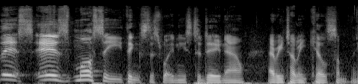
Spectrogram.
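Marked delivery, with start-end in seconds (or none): 0.0-1.2 very high, booming battle-cry shout. Game narrator voicing a character's cry after he stabs a scorpion: shouting. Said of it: "and he shouts".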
